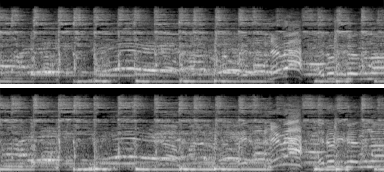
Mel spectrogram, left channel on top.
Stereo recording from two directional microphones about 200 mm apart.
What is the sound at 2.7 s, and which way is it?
Music, 35° left (ahead or behind).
